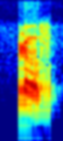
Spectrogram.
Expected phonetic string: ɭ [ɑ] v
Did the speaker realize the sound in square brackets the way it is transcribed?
no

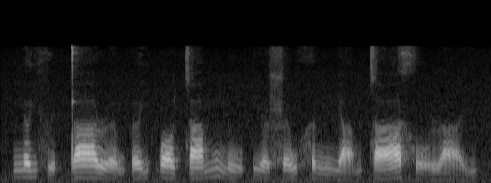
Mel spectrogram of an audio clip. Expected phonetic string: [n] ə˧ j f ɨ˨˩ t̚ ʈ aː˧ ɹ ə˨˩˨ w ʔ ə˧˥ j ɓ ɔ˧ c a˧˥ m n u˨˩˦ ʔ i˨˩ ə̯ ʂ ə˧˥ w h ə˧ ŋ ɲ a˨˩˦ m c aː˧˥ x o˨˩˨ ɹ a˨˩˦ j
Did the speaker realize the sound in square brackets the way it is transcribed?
yes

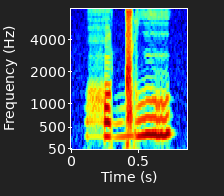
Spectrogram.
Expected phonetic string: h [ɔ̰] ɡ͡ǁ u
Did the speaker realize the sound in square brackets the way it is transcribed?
no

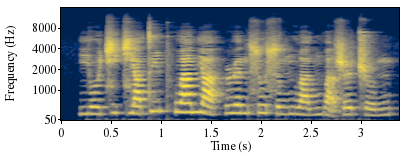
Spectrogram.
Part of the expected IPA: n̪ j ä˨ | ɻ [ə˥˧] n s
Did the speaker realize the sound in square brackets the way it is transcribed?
yes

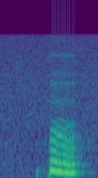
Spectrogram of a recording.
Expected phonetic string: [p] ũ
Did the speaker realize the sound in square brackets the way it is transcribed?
yes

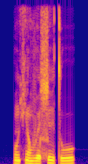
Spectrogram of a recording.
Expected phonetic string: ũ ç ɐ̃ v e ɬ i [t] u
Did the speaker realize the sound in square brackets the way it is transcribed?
yes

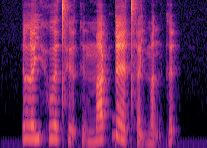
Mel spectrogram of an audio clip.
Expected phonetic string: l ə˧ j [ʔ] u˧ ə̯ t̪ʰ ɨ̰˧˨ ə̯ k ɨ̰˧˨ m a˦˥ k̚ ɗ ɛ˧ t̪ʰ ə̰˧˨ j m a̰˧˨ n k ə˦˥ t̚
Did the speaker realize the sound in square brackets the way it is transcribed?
no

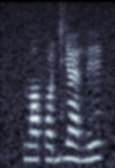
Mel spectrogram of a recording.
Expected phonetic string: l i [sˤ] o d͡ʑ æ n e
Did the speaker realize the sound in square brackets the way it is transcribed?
yes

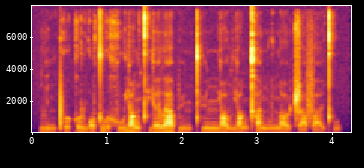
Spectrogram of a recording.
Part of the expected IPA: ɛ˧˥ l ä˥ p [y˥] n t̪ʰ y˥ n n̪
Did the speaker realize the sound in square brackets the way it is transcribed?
no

